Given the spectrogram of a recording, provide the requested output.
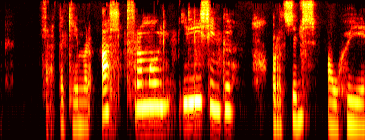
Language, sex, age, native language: Icelandic, female, 12, Icelandic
